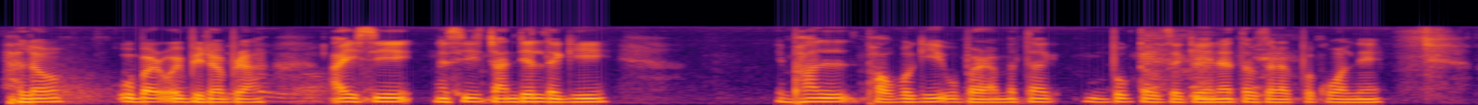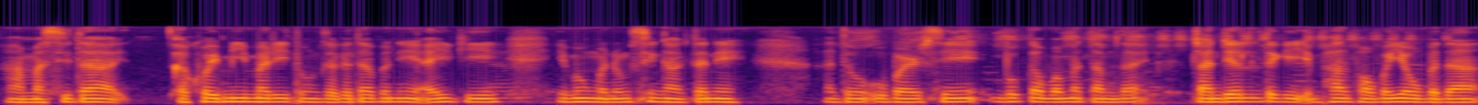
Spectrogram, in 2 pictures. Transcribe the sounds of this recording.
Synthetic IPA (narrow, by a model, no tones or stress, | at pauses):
hɐloubɐɾo̰jbiɾɐbɾaa̰jsiŋɐsit͡ʃandeldɐɡi | mpʰalpʰawbɐɡiubɐɾɐmɐtːɐbuk̚tɐwzɐɡenɐtɐwzɐɾak̚pɐkolne | mɐsidɐ | ɐkʰojmimɐɾitoŋzɐɡɐdɐbɐneɐjɡiːmuŋmɐnuŋsiŋːak̚tɐneɐduubɐɾsebuk̚tɐwbɐmɐtɐmdɐt͡ʃandeldɐɡiḭmpʰalpʰawbɐjawbɐdɐ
